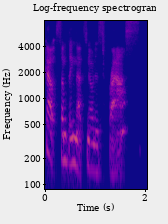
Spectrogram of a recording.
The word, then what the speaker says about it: frass: something that's known as frass that's f-r-a-s-s rhymes with grass um and it looks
